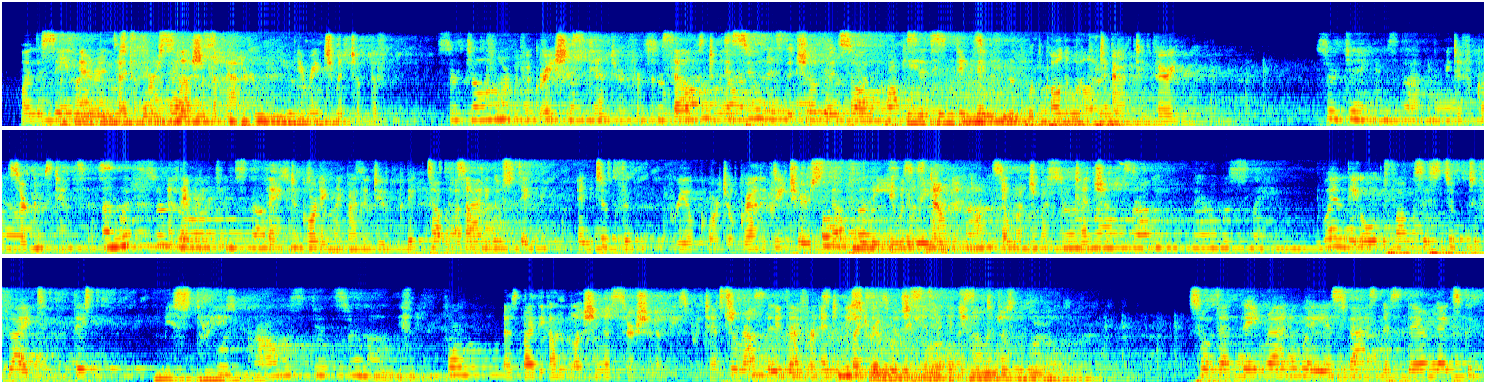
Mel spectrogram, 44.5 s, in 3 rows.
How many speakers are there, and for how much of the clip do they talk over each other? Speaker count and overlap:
four, about 51%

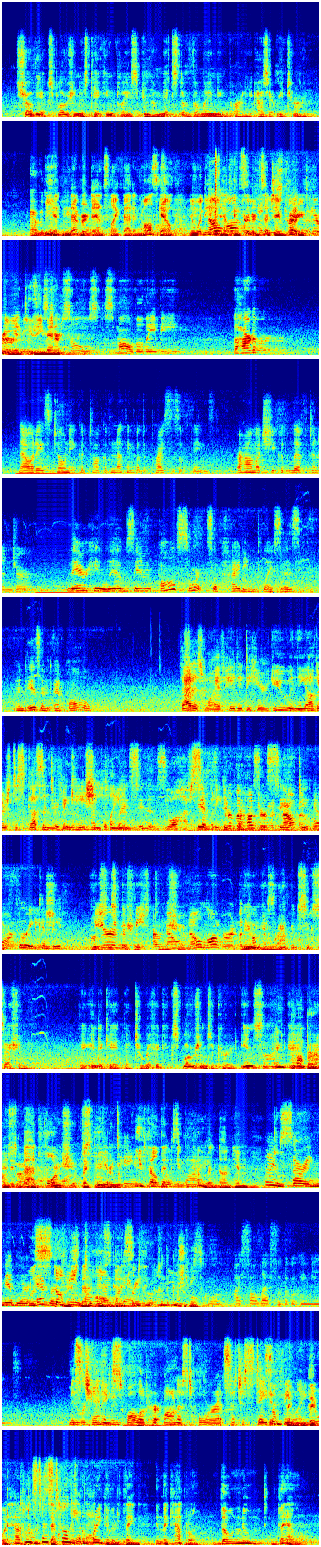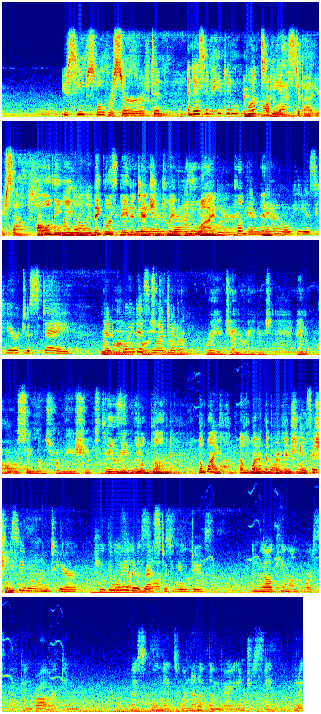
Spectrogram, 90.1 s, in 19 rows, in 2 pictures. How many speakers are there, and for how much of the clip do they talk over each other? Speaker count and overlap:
six, about 35%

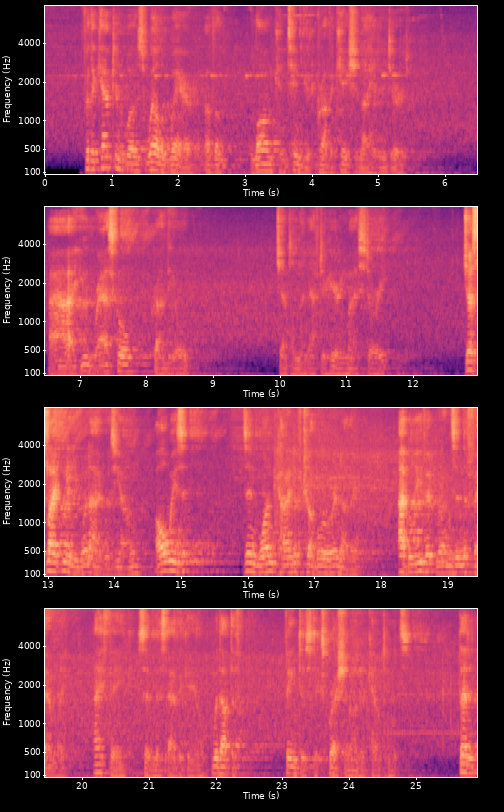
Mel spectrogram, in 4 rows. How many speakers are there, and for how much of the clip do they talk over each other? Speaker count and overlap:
one, no overlap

